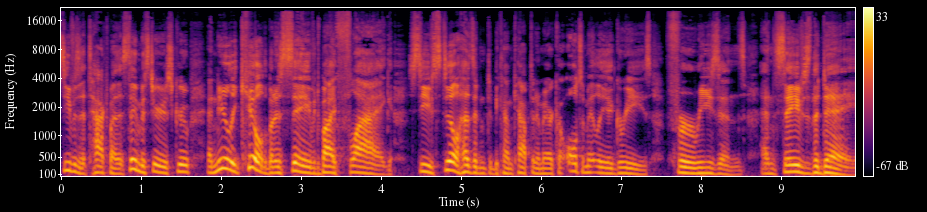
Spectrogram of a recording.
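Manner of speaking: grand, dramatic male narrator reading voice. Reading aloud a movie synopsis the other speaker wrote: dramatic guy voice. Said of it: "reading your synopses with, uh, with dramatic guy voice".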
